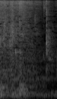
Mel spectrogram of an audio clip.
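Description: Water runs steadily from a tap into pots being filled for chicken stock, a close, continuous hissing gush with a slight splash change near the end.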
